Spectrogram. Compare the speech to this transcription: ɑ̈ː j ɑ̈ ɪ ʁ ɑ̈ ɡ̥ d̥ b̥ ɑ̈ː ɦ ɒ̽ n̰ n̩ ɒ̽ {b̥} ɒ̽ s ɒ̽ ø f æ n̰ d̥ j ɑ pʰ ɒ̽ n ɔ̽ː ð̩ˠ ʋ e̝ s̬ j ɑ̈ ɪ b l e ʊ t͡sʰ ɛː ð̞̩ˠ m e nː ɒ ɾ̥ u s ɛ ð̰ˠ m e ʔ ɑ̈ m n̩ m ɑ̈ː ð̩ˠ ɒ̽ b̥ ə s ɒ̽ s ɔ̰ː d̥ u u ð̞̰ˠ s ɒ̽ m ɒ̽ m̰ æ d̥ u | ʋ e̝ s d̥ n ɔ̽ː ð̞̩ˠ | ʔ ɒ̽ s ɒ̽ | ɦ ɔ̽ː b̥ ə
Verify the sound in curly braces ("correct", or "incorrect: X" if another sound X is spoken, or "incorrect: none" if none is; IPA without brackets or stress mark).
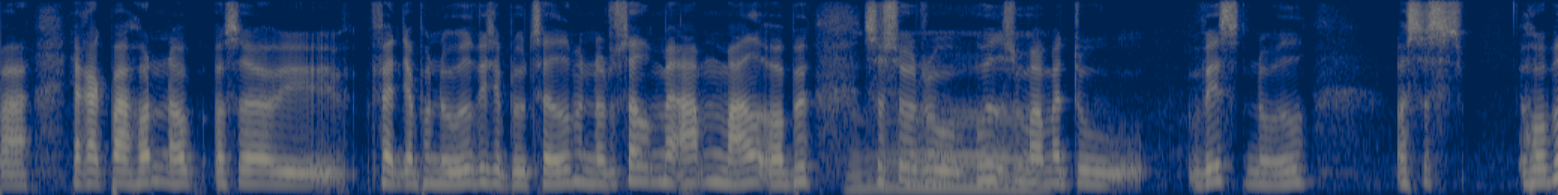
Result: correct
